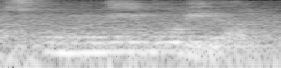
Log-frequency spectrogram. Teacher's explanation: 앞말 끝이 자음으로 끝나고요. 뒷말이 이로 시작하기 때문에 니가 되는 거야. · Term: 니은이 첨가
